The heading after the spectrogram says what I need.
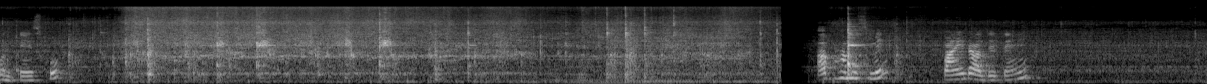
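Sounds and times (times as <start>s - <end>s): food sizzling: 0.0s - 12.0s
metal ladle scraping a pot: 0.9s - 7.8s.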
